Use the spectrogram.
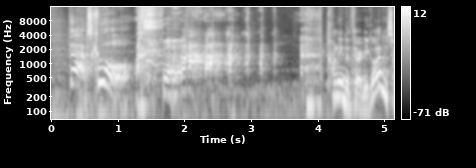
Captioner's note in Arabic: يضحك بصوت عال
